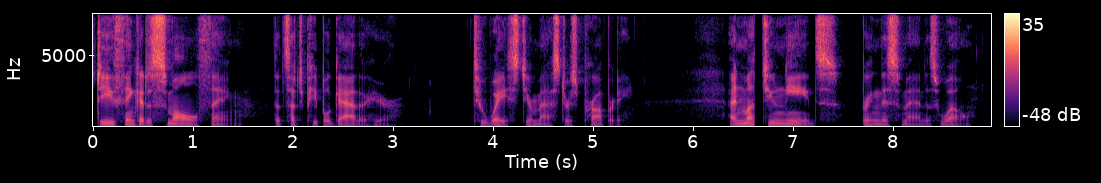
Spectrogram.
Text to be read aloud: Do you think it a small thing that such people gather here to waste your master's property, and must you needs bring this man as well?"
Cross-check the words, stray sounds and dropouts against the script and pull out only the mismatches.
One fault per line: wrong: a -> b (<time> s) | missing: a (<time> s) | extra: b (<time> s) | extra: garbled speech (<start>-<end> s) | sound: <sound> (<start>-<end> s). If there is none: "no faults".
sound: dropout (6.6-6.7 s)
